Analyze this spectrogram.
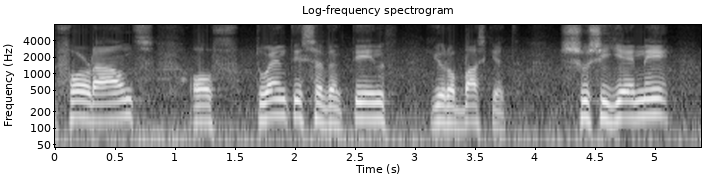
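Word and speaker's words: Susijengi: Susi jengi. Susi jengi. That is how the nickname of the Finnish national basketball team is pronounced correctly, as Rupahonen told me.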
